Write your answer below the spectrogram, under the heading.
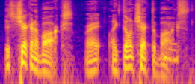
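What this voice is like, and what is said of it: New England accent. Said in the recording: “Said chicken a box. ... It's my New England accent.”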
